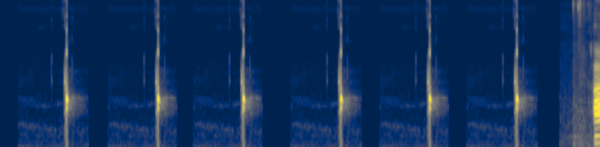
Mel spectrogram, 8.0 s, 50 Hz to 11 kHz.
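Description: Countdown timer sound effect: six short, sharp ticks about 1.2 seconds apart, marking the seconds of the answer countdown, with silence between them.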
